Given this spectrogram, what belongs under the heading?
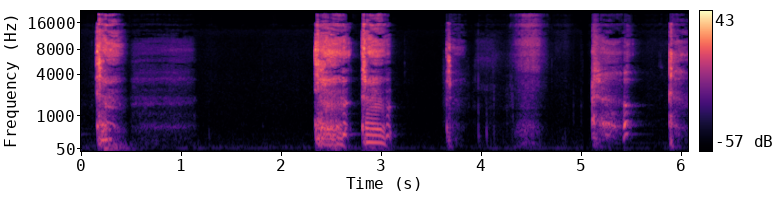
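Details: Heavy barking smoker-type cough: harsh, forceful, hoarse honking coughs with throat clearing and snorting breaths; person unsure whether it comes from vaping or from getting sick.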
